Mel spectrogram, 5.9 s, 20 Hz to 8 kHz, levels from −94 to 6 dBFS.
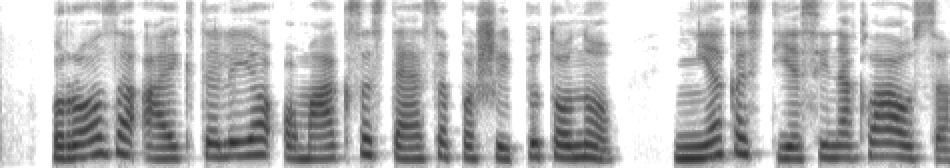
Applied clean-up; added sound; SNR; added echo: none; none; none; none.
